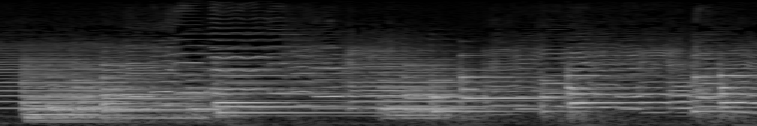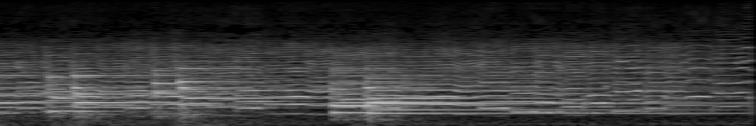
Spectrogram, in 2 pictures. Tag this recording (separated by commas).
Violin, Music, Musical instrument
